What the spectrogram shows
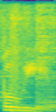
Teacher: Believe. 2 syllables. Stressed syllable is second.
